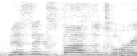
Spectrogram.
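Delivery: usual speaking voice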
